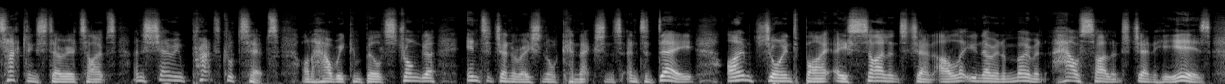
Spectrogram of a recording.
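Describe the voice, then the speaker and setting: This man has an ordinary speaking voice with a fairly high pitch. He speaks at a moderate pace with ordinary pitch variation. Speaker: podcast host. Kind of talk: podcast interview hosting.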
